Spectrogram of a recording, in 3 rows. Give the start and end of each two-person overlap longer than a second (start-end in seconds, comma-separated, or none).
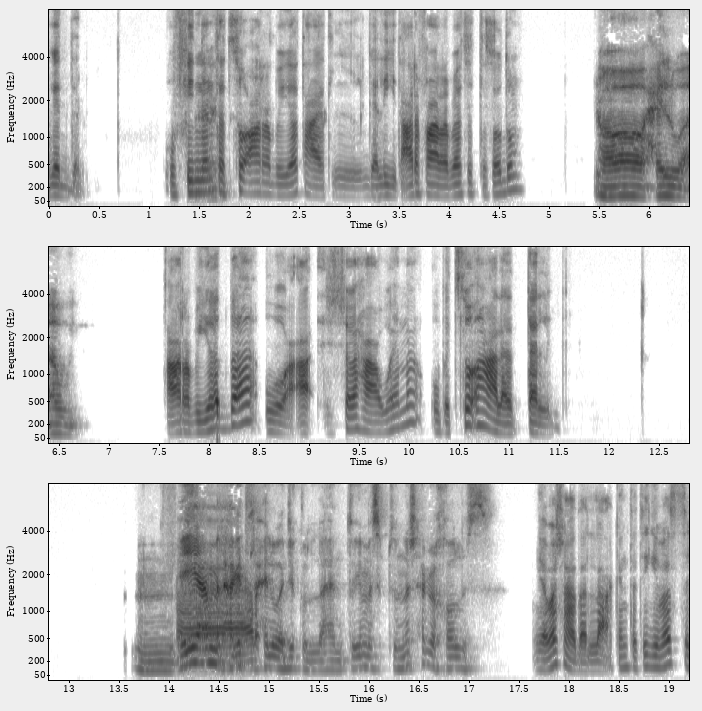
none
